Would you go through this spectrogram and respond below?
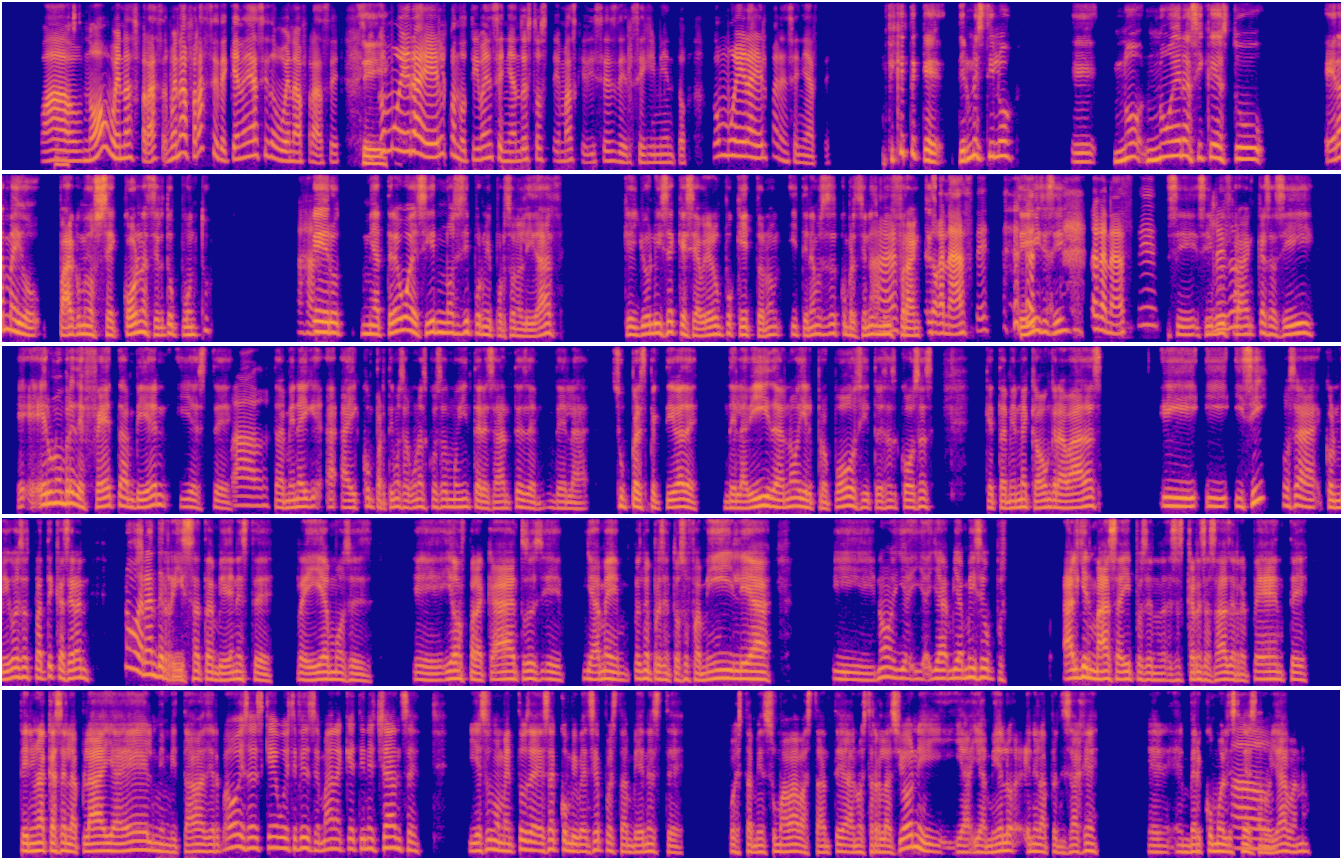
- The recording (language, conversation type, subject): Spanish, podcast, ¿Cómo puedes convertirte en un buen mentor?
- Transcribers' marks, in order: other background noise; chuckle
